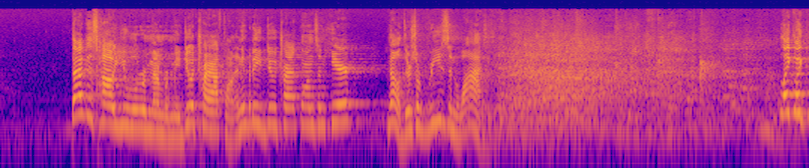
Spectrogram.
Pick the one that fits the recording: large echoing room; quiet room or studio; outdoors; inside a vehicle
large echoing room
